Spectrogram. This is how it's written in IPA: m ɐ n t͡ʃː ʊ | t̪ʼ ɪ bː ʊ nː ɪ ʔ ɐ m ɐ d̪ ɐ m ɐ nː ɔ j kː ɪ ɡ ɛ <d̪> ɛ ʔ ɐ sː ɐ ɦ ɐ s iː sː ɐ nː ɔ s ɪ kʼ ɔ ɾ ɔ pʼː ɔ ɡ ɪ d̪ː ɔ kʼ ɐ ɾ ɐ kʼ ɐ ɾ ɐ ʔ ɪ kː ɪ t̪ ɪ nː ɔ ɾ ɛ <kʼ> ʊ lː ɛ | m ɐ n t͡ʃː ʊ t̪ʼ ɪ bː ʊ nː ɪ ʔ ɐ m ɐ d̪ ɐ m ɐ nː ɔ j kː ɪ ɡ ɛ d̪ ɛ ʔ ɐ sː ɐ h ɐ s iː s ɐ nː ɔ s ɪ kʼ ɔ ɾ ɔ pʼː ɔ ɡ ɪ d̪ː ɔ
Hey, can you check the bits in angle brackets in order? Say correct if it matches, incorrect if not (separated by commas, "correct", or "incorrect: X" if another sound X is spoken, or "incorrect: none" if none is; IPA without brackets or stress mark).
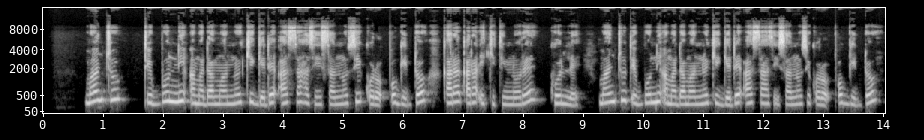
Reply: correct, incorrect: k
